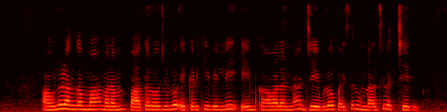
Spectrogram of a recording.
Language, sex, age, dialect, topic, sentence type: Telugu, female, 18-24, Telangana, banking, statement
